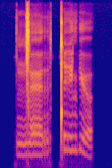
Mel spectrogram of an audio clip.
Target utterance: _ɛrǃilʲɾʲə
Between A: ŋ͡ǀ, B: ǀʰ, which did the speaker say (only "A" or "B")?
A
